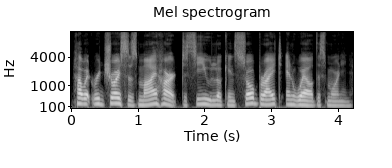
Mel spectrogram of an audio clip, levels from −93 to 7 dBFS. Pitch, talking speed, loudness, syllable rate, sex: 160 Hz, 215 wpm, -18 LUFS, 4.6 syllables/s, female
